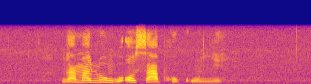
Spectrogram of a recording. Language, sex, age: Xhosa, female, 20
